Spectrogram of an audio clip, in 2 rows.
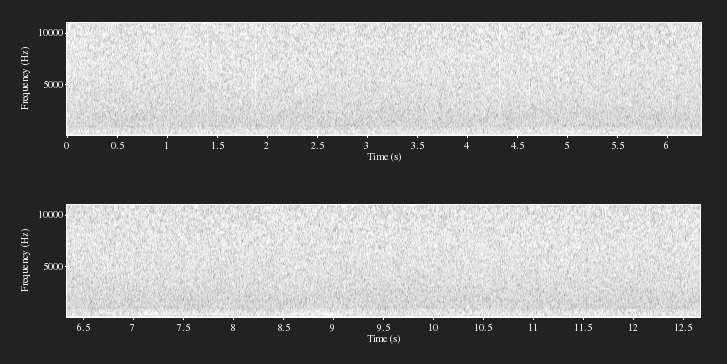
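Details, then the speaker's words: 2012 Chevrolet Spin idling, heard from inside the car, after the tinny rattle was traced to the canister purge solenoid: a steady, low, even hum with no tapping or ticking; quiet, normal idle. "Parou o barulho, pessoal. Agora ficou um motor silencioso, original, igual a Spin tem que ter."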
